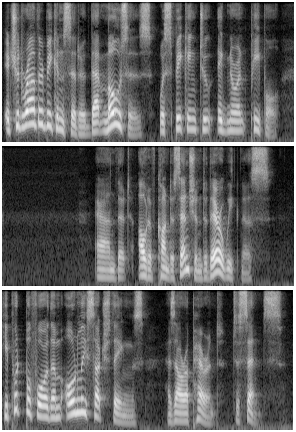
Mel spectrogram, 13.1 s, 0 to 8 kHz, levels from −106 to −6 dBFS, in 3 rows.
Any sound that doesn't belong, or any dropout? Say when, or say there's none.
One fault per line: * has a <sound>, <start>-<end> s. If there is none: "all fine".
all fine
